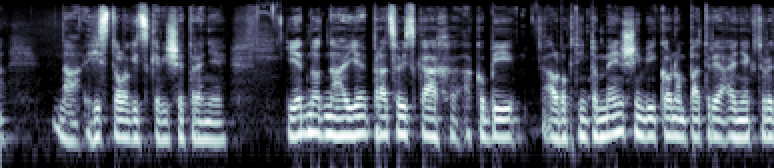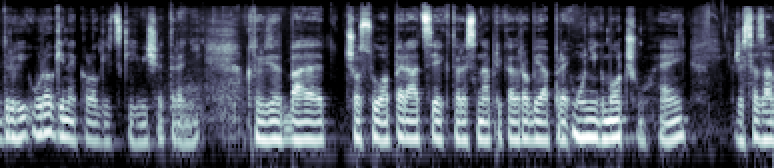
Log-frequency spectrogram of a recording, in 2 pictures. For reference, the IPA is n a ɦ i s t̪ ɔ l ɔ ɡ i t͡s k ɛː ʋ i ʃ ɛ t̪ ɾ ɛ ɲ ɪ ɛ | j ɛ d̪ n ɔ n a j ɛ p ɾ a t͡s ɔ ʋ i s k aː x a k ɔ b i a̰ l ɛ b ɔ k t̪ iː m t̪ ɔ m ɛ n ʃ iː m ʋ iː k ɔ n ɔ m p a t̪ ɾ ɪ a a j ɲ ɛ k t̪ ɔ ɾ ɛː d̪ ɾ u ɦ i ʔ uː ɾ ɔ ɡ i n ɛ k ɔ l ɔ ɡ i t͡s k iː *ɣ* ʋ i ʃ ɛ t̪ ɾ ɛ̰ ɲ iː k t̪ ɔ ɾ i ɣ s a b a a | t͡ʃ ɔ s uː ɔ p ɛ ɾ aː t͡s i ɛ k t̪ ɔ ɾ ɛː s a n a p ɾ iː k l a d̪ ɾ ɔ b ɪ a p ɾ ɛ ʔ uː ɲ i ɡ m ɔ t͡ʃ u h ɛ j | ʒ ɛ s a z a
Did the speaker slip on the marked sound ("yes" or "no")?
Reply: no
